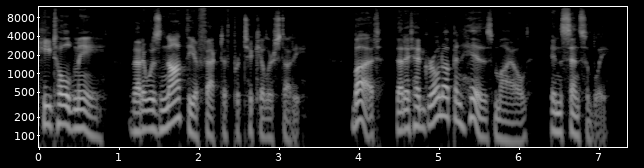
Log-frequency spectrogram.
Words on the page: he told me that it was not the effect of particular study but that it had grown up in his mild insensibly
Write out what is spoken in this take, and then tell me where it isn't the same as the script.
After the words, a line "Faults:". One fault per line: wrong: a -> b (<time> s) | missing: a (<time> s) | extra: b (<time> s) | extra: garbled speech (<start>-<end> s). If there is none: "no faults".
he told me that it was not the effect of particular study but that it had grown up in his mild insensibly
Faults:
no faults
